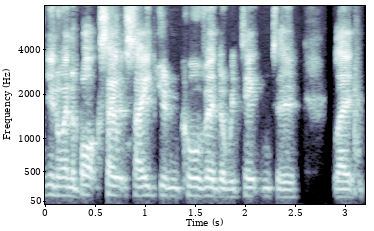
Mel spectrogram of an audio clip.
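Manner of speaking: ordinary talk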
